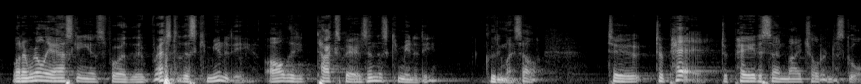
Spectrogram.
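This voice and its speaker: Somewhat breathy and fairly high for a man, his dark, mellow tone moves with lively intonation at a fairly quick pace. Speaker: university teacher, public commenter. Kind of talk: public comment at town meeting. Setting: town council meeting hall. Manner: halting, with fillers.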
